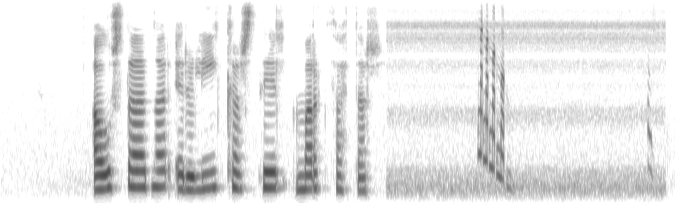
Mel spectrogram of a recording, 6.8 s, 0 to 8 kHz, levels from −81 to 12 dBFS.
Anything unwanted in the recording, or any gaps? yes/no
yes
